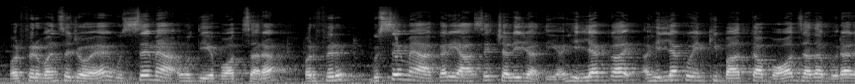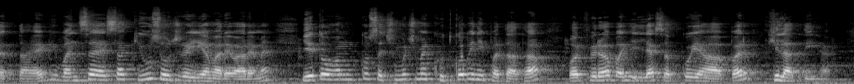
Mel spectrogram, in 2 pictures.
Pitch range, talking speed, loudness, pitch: 150-210 Hz, 220 wpm, -18 LUFS, 175 Hz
